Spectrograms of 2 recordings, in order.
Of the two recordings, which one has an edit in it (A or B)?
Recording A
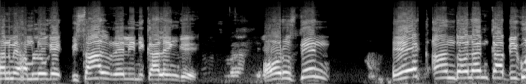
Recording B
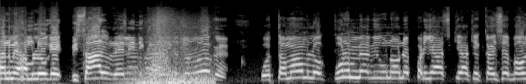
B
